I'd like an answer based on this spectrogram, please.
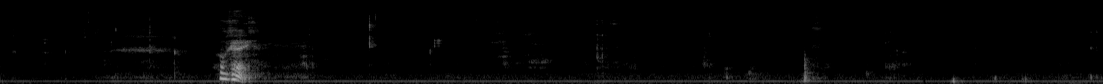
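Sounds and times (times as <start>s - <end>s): chewing cookie: 3.0s - 7.4s.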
